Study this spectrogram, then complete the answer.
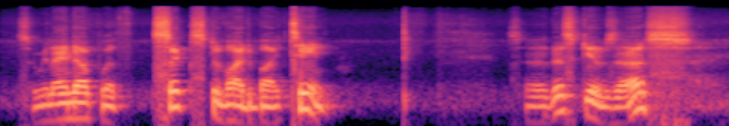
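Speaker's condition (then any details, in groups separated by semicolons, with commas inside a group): No condition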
